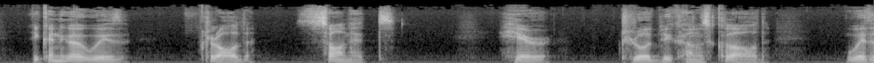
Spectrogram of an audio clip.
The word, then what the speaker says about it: Sonnet: can go with Claude Sonet here CLA becomes CLA with a slightly more open o sound and Sun his Sonet where the son runs with gone and the net runs with kits so CLA Sonet CLA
